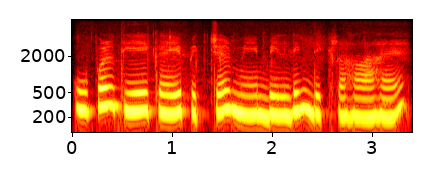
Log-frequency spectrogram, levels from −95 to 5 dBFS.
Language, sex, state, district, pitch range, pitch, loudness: Hindi, female, Assam, Kamrup Metropolitan, 220-255 Hz, 240 Hz, -15 LUFS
